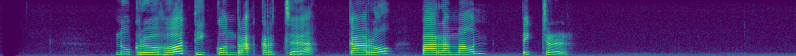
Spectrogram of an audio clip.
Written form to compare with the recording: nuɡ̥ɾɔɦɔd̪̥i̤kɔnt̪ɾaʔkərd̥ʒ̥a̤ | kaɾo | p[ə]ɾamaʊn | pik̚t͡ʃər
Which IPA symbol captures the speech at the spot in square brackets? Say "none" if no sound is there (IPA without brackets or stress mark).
a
